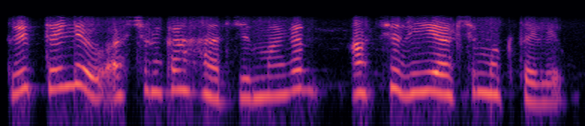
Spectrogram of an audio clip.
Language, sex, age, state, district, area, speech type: Kashmiri, female, 18-30, Jammu and Kashmir, Srinagar, urban, conversation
